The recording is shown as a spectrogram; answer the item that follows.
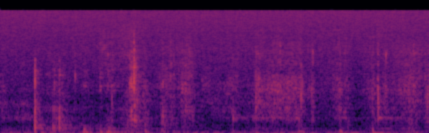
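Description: Handling noise of hands moving a plastic model rocket nose cone and body tube and a paper towel: a scattering of soft clicks and small taps, with a brief rustle about two-thirds of the way through.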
